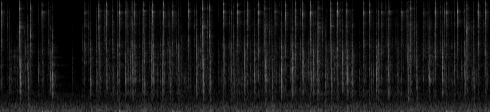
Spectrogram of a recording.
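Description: Fingertips and nails type steadily on a pink backlit mechanical keyboard with plastic keycaps. The result is a rapid run of crisp, bright clicks and clacks with a brief pause early on. Each keystroke is short and dry, with little low-end thump.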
